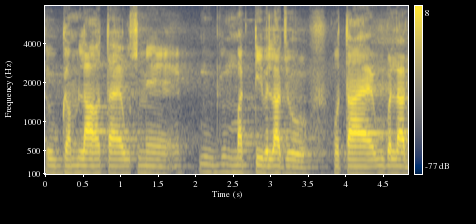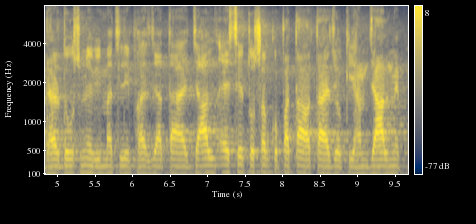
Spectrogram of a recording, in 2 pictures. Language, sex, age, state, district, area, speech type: Hindi, male, 18-30, Bihar, Begusarai, rural, spontaneous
